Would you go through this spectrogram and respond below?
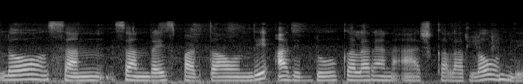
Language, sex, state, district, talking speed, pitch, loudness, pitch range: Telugu, female, Andhra Pradesh, Visakhapatnam, 135 wpm, 185 Hz, -20 LUFS, 180-200 Hz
